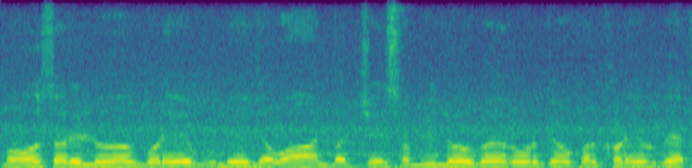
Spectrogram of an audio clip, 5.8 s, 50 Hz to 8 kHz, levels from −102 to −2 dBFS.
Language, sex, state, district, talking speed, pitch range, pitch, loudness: Hindi, male, Haryana, Jhajjar, 145 wpm, 130-140 Hz, 135 Hz, -14 LUFS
